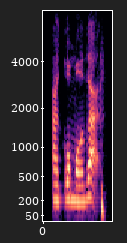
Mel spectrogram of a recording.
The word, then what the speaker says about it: acomodar: Vamos con otra palabra, acomodar. acomodar. Tenemos 1, 2, 3, 4 sílabas, ¿cierto? ¿En cuál está acentuada? Acomodar. Ahí cargué la voz en la última y suena bien.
